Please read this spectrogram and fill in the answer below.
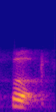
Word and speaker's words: Huk: Our brand name, it is spelled H-U-K, which is the phonetic pronunciation of the word hook. Okay, that's what I wondered. So it's not pronounced hook, it's hook.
